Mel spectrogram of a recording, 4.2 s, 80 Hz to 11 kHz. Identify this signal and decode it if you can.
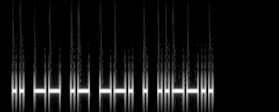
Morse code, heard as a keyed tone, about 22 wpm, 700 Hz. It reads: IMAGE?
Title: Sentences from Top 1000 Words - Review Part 4 - 22wpm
